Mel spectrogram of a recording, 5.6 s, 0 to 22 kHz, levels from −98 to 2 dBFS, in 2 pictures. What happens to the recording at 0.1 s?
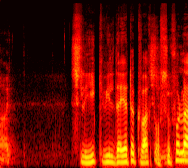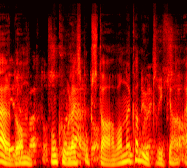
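At 0.1 s an echo leak is audible, running from the start of the clip to 0.24 s: a faint, delayed copy of the speech trailing about 1.13 s behind, roughly 15 dB below the main level. The likely cause is a far-end echo canceller letting its loudspeaker pickup back into the line. On a spectrogram it appears as a weaker, time-shifted repeat of the speech's harmonic pattern; the waveform shows a low-amplitude overlay.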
